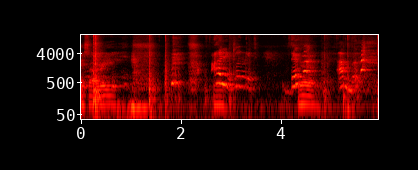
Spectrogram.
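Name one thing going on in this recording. A young girl lands with soft thuds on foam mats.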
